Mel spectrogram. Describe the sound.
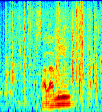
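A bag of food crinkles as it is handed over at a free food distribution, with sharp, irregular rustles throughout and a short voiced sound from a person in the middle.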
